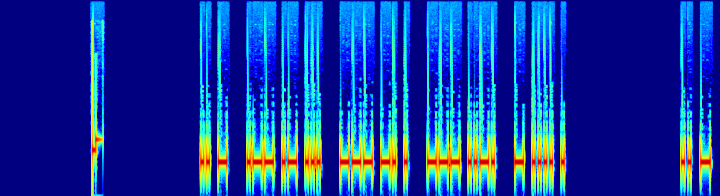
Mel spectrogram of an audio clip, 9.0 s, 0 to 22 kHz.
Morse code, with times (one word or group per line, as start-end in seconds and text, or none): 2.5-2.8 IT
3.1-4.0 WAS
4.2-5.1 ONE
5.3-6.2 OF
6.4-7.0 THE
8.5-8.9 IT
